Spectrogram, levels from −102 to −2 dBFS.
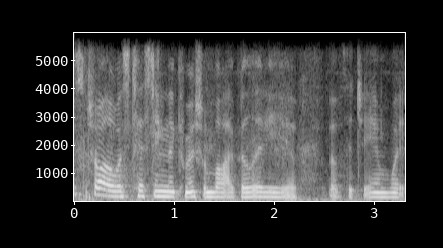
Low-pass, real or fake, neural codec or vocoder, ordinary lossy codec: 5.4 kHz; real; none; Opus, 64 kbps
